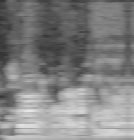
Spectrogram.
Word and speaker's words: Runyankore: How do you pronounce that? Runyankore? You've got it. You've got it. Runyankore.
